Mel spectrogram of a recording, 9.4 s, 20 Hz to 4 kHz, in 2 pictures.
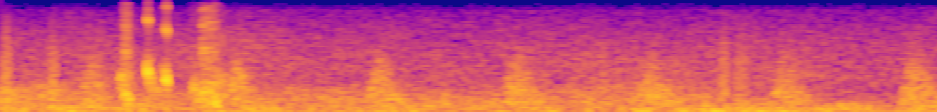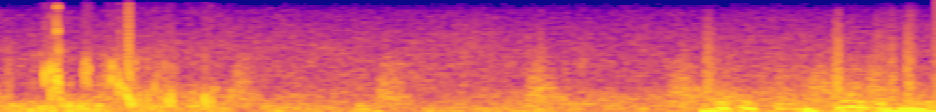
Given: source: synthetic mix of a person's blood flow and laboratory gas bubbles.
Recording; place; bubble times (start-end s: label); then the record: Doppler ultrasound of blood flow; subclavian vein
0.58-0.68 s: bubbles
0.72-0.86 s: bubbles
0.95-1.22 s: bubbles
4.88-5.04 s: bubbles
5.09-5.14 s: bubbles
5.22-5.58 s: bubbles
5.60-5.78 s: bubbles
From the record:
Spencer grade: 2 (many but less than half of the cardiac periods contain bubble signals, singularly or in groups); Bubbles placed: anywhere in the cardiac cycle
